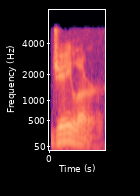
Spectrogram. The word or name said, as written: jailer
